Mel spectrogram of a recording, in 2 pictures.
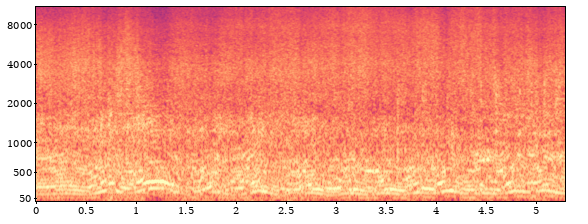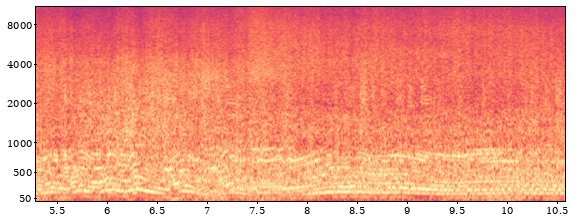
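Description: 1998 Kawasaki 750 SXI Pro stand-up jet ski's two-stroke twin engine running hard under way, its pitch rising and falling over and over before settling near the end, over the rush of spray and wind.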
